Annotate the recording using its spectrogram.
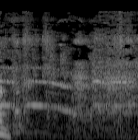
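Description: Roosters crowing in the background, long drawn-out calls that overlap one another. These are gamecocks kept for cockfighting.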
